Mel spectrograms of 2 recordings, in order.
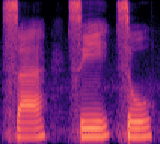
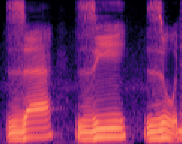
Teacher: Dia berdesis dengan mengalir suara yang disertai aliran udara atau nafas. · Kalau kita lafalkan huruf zai ini bocor nafasnya, nah ini udah beda huruf. Ini udah jadi huruf sin.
